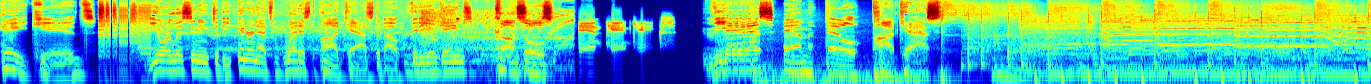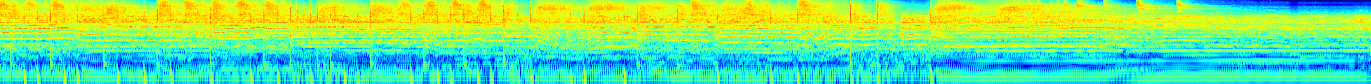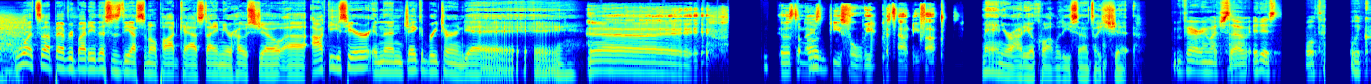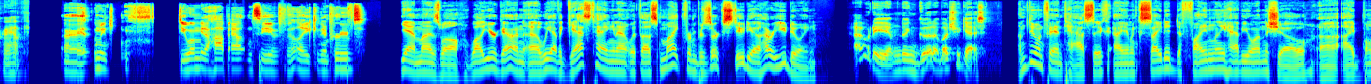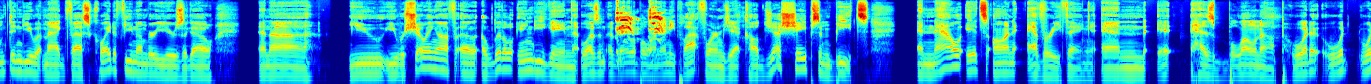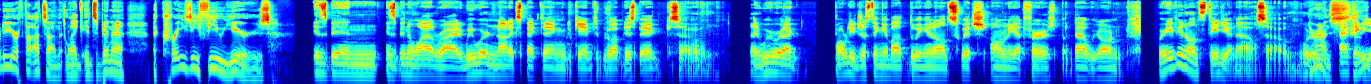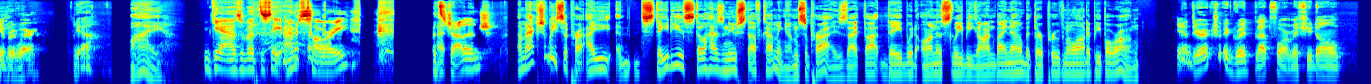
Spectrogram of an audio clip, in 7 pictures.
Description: Yay tech issues!
Intro/Berzerk Studio Interview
